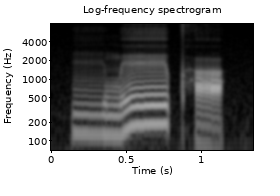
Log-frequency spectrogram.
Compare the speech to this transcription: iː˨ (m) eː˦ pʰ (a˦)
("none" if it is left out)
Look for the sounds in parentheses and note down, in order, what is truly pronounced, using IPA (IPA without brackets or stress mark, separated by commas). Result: m, a˨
